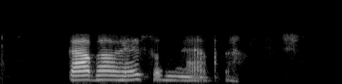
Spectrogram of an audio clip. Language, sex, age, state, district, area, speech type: Hindi, female, 45-60, Uttar Pradesh, Chandauli, rural, conversation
